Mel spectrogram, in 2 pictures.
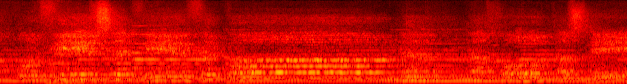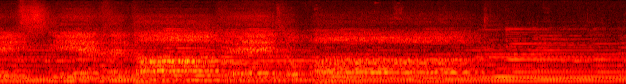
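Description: Boys' choir singing a Christmas carol in long held chords, with sharp 's' sounds of the words cutting through here and there.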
